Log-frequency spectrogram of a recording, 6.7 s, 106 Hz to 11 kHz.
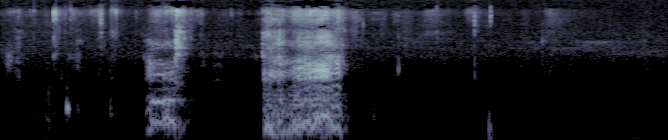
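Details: . One-year-old male Pit Bull of about 30 kg, friendly with dogs and people, up for adoption in Cremona, Italy, recorded indoors. Two low, rough growl-like vocalizations: a short one near 1.5 seconds, then a longer one of about a second. Quiet clicks in between.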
